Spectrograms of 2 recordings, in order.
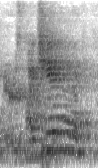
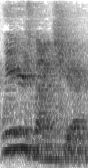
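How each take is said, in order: First: High, slow, pleading; demanding customer voice. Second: Loud, slow, whining complaint; whiny voice. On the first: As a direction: ask it like an impatient client. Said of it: "an even worse voice like that". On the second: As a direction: whine it like a pestering client. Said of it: "whiny voice". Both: Acted.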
